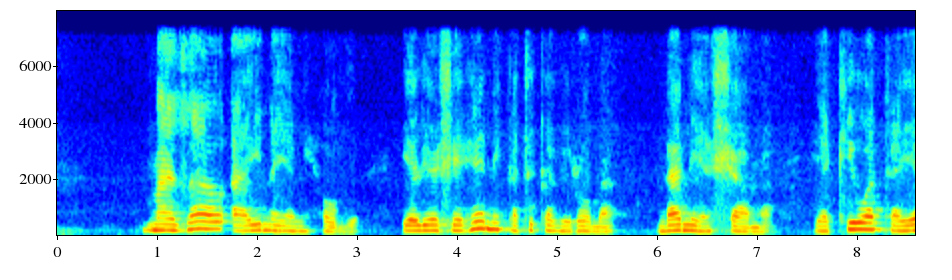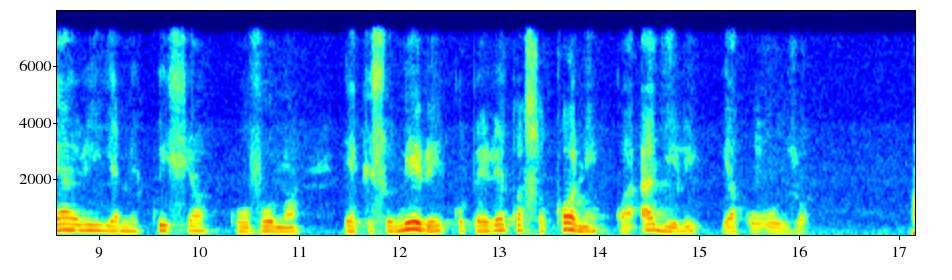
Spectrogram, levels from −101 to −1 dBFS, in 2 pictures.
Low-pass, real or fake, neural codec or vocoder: 7.2 kHz; fake; vocoder, 44.1 kHz, 80 mel bands, Vocos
